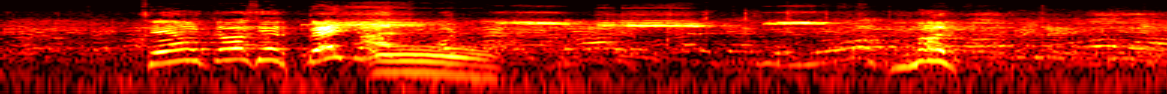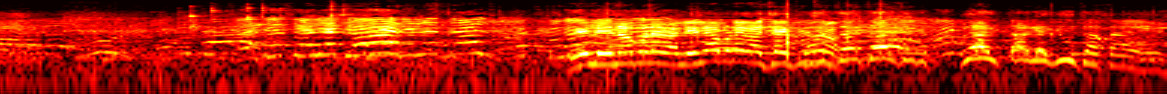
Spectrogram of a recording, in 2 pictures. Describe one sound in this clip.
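A crowd of children shouts and cheers outdoors.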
